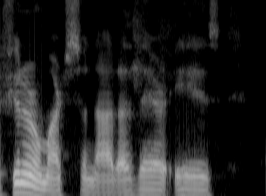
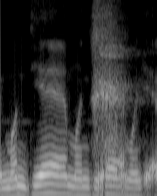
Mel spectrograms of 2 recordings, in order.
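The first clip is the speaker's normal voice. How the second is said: Mon Dieu said the Polish way, mon Dieu repeated; Polish-accented French, Mon Dieu three times; 3 semitones higher than usual. Shown as a demonstration. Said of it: "but the way a Polish would say".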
